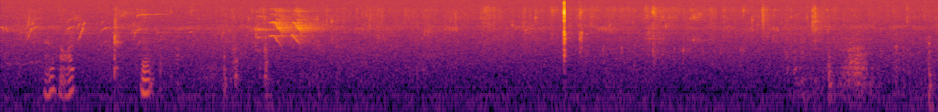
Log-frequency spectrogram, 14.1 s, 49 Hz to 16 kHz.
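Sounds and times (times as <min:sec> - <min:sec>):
outdoor background hiss: 0:00.0 - 0:14.0
faint ticks and clicks: 0:06.8 - 0:12.6.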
